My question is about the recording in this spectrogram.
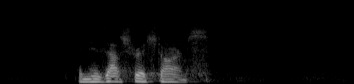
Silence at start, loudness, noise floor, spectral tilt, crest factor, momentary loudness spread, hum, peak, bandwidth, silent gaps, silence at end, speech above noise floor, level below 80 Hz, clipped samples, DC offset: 0.8 s; -33 LUFS; -74 dBFS; -9 dB/octave; 20 dB; 14 LU; none; -16 dBFS; 7 kHz; none; 1.45 s; 42 dB; -88 dBFS; under 0.1%; under 0.1%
